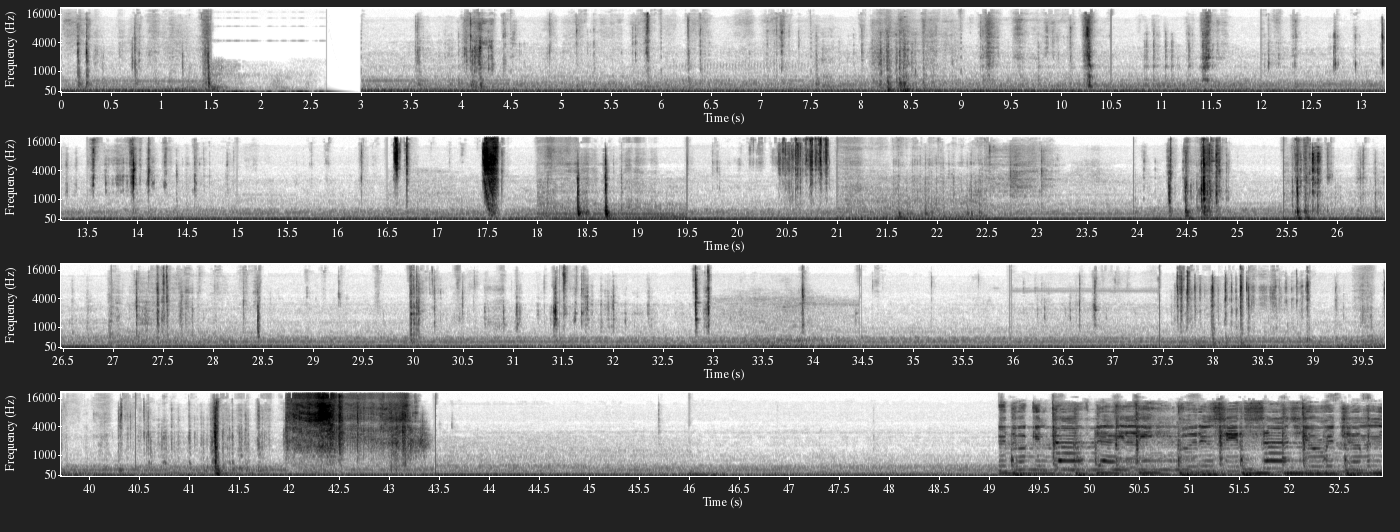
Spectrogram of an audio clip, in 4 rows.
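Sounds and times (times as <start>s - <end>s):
car cabin rumble: 0.0s - 2.0s, 3.0s - 52.9s
clicks and short scrapes: 17.5s - 17.7s, 40.3s - 43.5s.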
